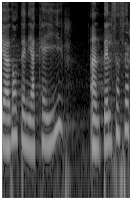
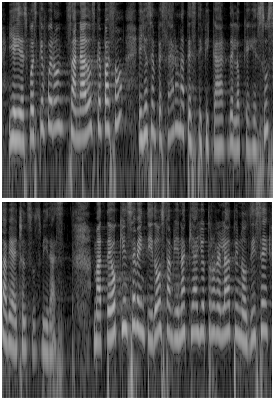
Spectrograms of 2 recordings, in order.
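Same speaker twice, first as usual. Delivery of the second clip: ordinary talk, nothing marked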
